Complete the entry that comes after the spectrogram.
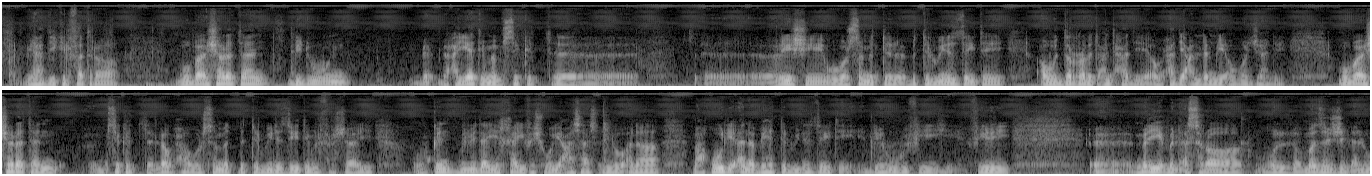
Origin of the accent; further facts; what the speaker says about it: Qadmus, Tartus Governorate, Syria; رسمت أنا من فترة لوحة لمدينتي القدموس، القلعة ومن حولها البيوت الريفية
